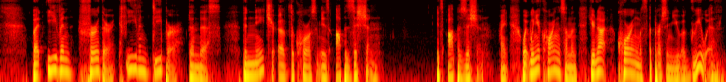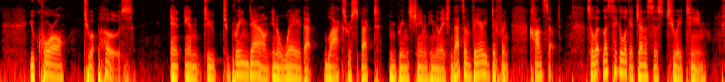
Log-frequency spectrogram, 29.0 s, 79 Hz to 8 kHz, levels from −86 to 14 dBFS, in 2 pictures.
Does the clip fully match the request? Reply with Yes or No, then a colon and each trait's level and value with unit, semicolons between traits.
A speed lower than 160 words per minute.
Yes: average, 140 wpm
